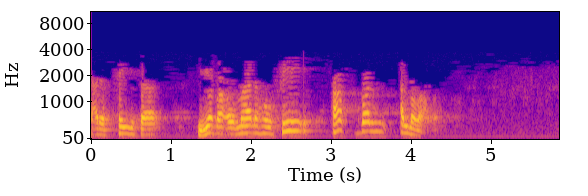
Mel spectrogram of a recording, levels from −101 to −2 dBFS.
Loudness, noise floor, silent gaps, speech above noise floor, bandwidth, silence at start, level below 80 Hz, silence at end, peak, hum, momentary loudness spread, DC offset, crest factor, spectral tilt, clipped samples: -19 LUFS; -53 dBFS; none; 35 dB; 3.1 kHz; 0 s; -62 dBFS; 1.5 s; -4 dBFS; 50 Hz at -50 dBFS; 9 LU; under 0.1%; 16 dB; -13.5 dB/octave; under 0.1%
